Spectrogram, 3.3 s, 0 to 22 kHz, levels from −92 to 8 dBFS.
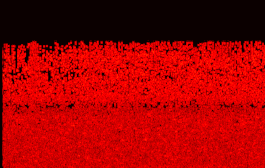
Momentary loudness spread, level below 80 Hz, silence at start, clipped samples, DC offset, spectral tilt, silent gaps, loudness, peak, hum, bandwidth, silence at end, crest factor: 1 LU; -72 dBFS; 0 s; under 0.1%; under 0.1%; 0 dB/octave; none; -40 LUFS; -30 dBFS; none; 17 kHz; 0 s; 12 dB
